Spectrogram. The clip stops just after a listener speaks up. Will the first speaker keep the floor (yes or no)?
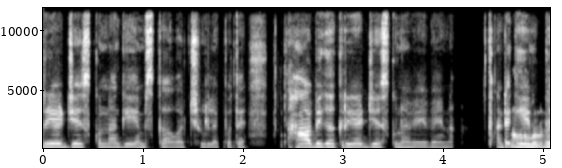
no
